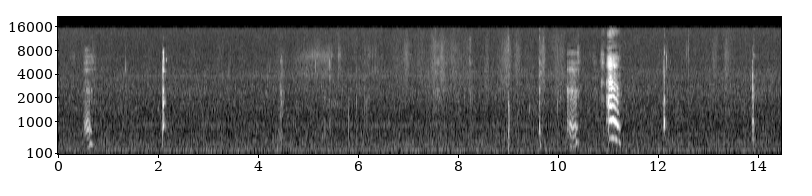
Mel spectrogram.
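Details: Hiccups: several brief, sharp, hiccup-like clicks at irregular intervals over a steady room hum, with a couple of louder vocal bursts.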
